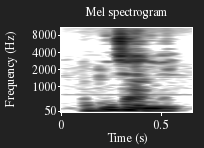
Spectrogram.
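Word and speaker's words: Sohn: এটাকে শর্ট অ বলবো, এই ও এর পরে যদি এরকম হা থাকে, এই হাটা উচ্চারণ হয় না, ওটা শুধু ইন্ডিকেট করে যে আগের ভাওয়েলটা লং, এই যে ওটা লং, আর ওটা লং মানে হচ্ছে ও এবং জোন।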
